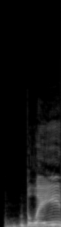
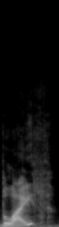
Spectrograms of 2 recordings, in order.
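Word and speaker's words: Blaidd: Blade is pronounced Blythe.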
